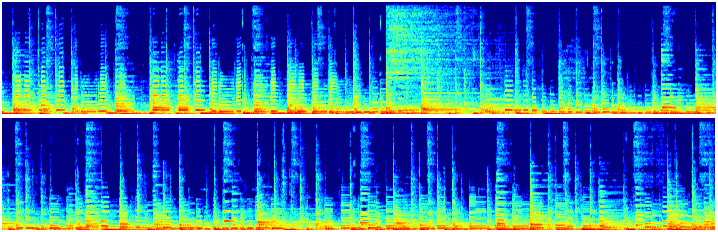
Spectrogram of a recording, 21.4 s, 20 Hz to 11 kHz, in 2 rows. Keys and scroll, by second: 8.2 s, 14.0 space, 14.9 Escape, 19.3 r.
